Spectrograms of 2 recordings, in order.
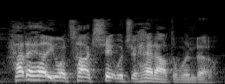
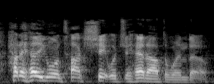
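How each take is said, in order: First: Said in the usual way. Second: Words broken by laughter; laughing. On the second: Real, not acted. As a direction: talk fast while laughing. Laughing at the boyfriend.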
